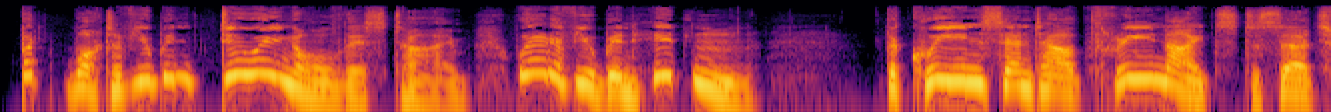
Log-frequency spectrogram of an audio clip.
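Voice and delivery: high, loud, eager outpouring; excited knight. A narrator's reading. Searcher questioning the missing Lancelot, excited. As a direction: pour out questions and news excitedly.

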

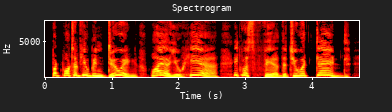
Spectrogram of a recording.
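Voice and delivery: high-pitched, excited questioning; excited knight. A narrator's reading. Knight questioning friend feared dead, excited. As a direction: pour out questions to a long-lost friend.

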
